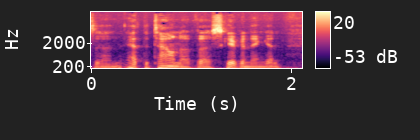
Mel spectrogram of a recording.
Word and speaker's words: Scheveningen: at the town of Scheveningen, which I guess is pronounced actually Scheveningen, according to Chess Explained, but I'm going to stick with something a little easier to pronounce.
